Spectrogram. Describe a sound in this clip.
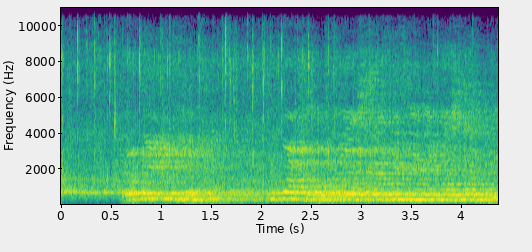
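Several men clap their hands.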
